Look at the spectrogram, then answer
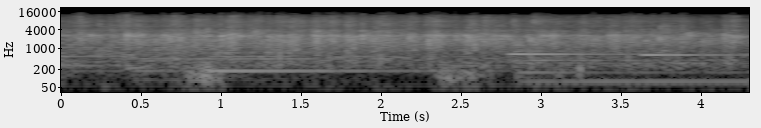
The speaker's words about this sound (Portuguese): Aplaude ele, aplaude.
